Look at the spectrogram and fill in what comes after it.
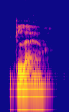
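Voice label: "glare", British English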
